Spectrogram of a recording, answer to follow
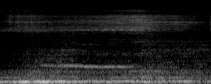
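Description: Film trailer soundtrack played from a TV and picked up by the microphone: a steady low rumble under a high hiss, with a faint tone sliding down in pitch about half a second in.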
